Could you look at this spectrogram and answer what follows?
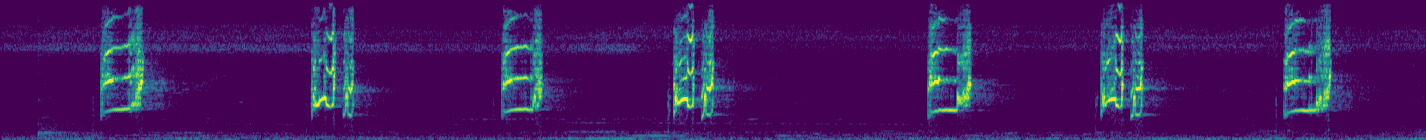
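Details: Long-tailed shrike uttering short, sharp, chattering bursts spaced about a second apart, some doubled, against a constant thin high-pitched tone.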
